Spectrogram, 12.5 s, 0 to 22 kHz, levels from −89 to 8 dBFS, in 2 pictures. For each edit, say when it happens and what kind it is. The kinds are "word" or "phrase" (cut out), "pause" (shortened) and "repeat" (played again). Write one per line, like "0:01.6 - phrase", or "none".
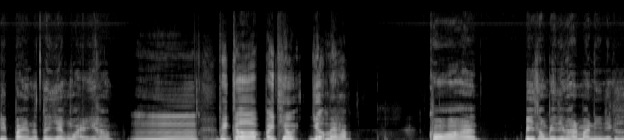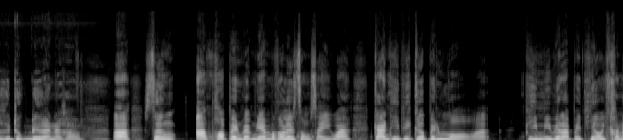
none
